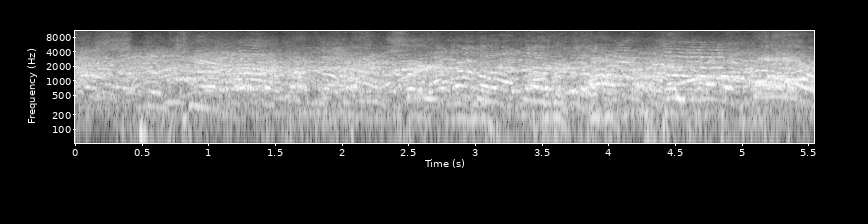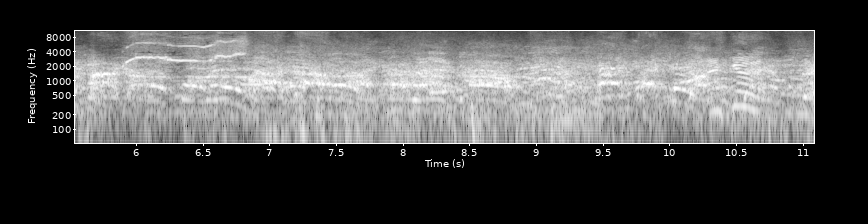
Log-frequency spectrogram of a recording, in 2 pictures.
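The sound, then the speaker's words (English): Black Friday shopping crowd at a Walmart: dense, continuous chatter of many overlapping voices forming a loud, steady hubbub throughout. “Let me just give you a soundbite of Black Friday. Tell me if this sounds like fun.”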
